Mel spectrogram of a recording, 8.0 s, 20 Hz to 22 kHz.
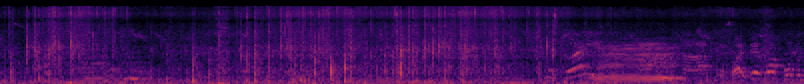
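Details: Fifteen-month-old Nelore and Nelore-cross heifers, part of a group of 77 near São José do Rio Preto, São Paulo state. A soft low moo comes early, then a louder drawn-out bellow near the end, with rustling and noise throughout.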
